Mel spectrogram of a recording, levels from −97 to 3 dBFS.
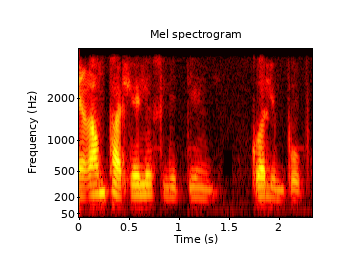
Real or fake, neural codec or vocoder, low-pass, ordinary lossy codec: real; none; 3.6 kHz; none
